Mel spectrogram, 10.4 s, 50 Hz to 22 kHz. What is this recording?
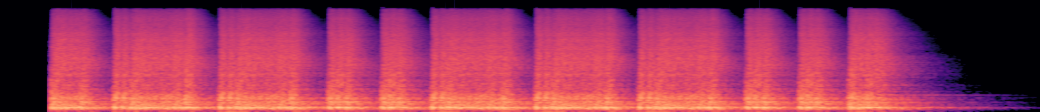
Military Snaredrum
Snare drum rolls with military attitude / marching soldiers (also loopable, respective markers within the wave file)
Created with Native Instruments Battery 4 and a lot of reverb
drum, loop, marching, military, snaredrum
